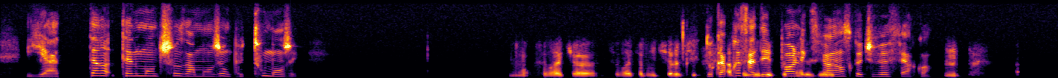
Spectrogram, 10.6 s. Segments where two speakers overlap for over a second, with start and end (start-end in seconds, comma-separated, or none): 7.1-8.4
